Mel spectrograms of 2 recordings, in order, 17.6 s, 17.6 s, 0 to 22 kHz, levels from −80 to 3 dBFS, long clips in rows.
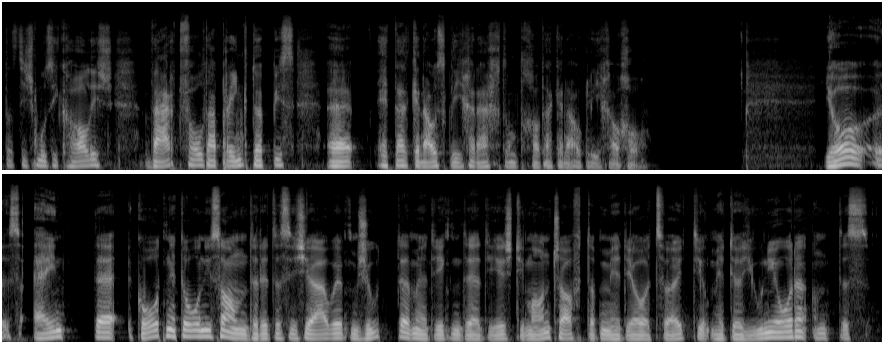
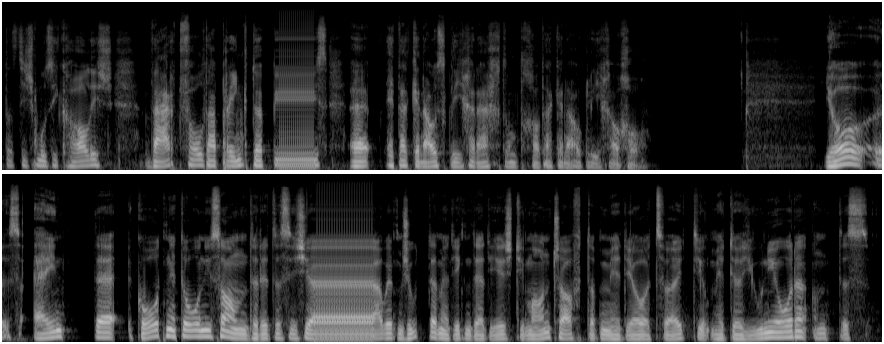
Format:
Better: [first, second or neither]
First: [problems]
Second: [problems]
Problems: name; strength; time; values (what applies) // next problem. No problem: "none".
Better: first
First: none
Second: audio freezing; at 3 s and at 12 s for 0.5 s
